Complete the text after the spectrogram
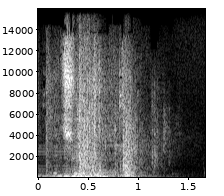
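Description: A door is kicked open with a single heavy thump, followed by a short booming resonance that fades out over about a second.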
